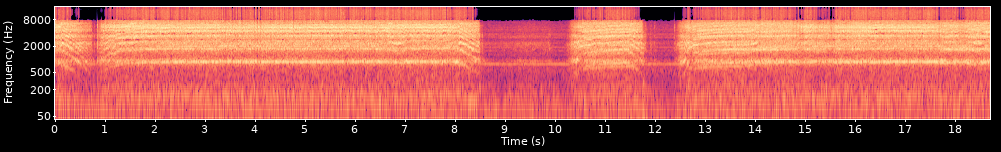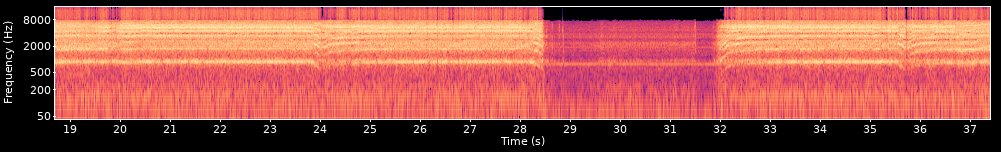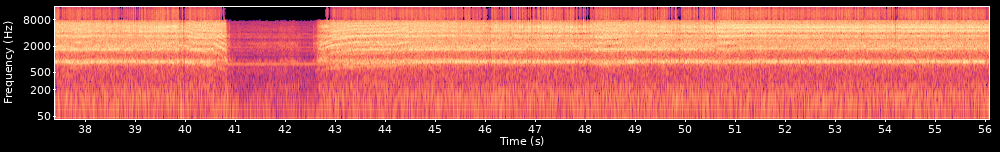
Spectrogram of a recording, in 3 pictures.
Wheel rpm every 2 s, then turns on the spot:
130, 230, 230, 210, 20, 100, 160, 230, 230, 230, 230, 220, 220, 230, 40, 20, 200, 220, 220, 230, 80, 110, 230, 230, 230, 230, 230, 230.
8-10 28-30 40-42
